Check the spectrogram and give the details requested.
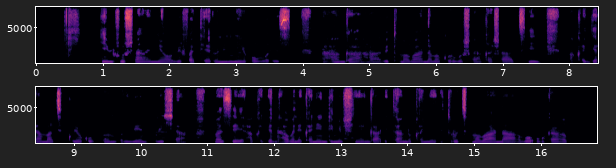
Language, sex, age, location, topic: Kinyarwanda, male, 50+, Nyagatare, education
